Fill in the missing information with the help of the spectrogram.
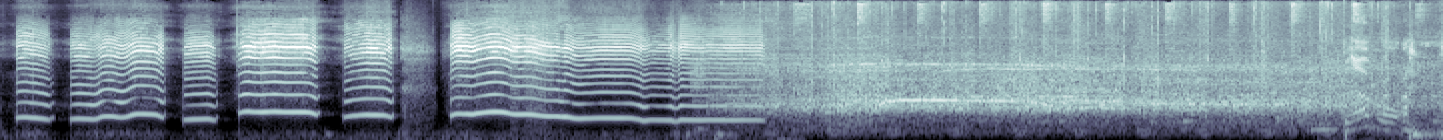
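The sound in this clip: Eurovision theme imitated in nose-flute style with teeth and lower lip: a run of short, reedy melodic notes and a held tone, then cheering, whoops and applause from a crowd.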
